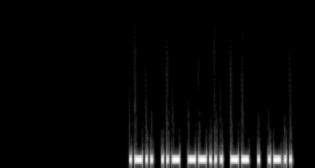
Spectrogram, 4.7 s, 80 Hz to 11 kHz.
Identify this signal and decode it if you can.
Morse code, heard as a keyed tone, about 29 wpm, 700 Hz. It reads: LU7MEL
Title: DXCC-100 Call Signs - 6 Characters - Repeated 3x - 30wpm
